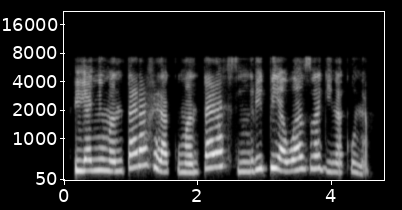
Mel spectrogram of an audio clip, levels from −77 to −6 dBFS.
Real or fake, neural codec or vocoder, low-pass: fake; codec, 44.1 kHz, 2.6 kbps, SNAC; 7.2 kHz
